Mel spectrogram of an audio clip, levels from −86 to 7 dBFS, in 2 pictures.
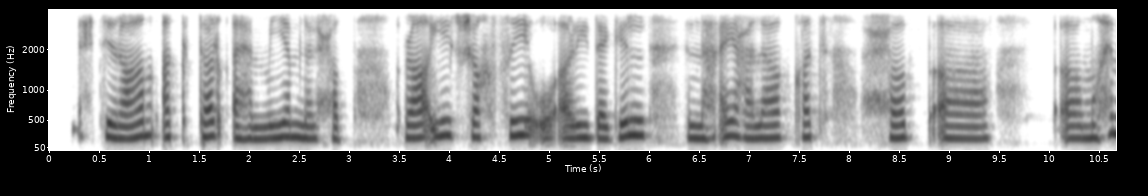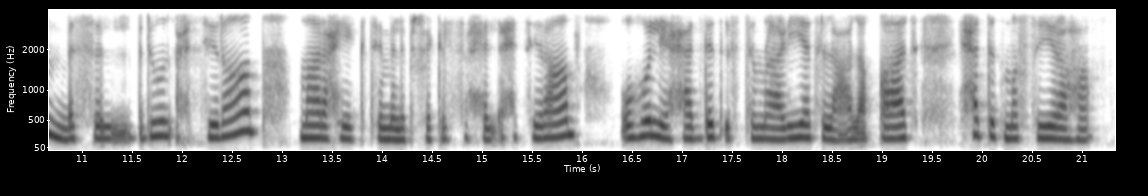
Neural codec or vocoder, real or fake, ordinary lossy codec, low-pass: autoencoder, 48 kHz, 128 numbers a frame, DAC-VAE, trained on Japanese speech; fake; none; 3.6 kHz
